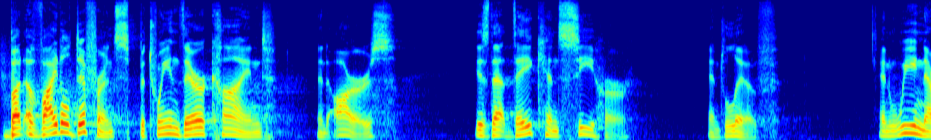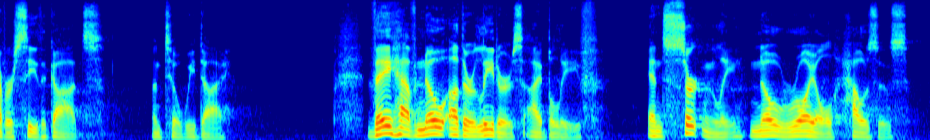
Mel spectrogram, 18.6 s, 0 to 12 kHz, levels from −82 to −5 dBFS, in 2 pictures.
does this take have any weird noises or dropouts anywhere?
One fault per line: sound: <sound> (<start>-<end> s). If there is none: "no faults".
no faults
